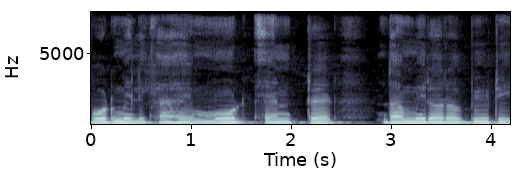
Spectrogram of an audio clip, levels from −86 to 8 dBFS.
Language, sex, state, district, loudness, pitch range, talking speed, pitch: Hindi, male, Jharkhand, Ranchi, -12 LUFS, 145-150 Hz, 155 wpm, 145 Hz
